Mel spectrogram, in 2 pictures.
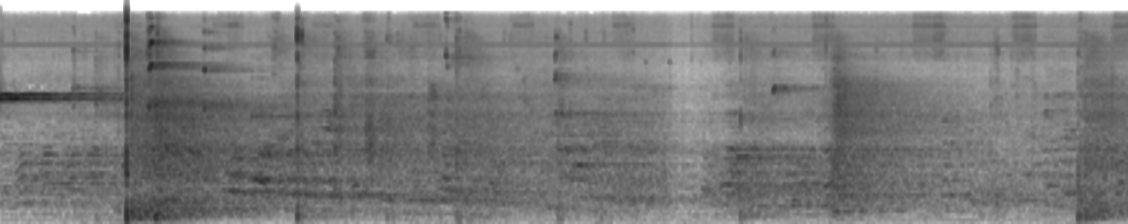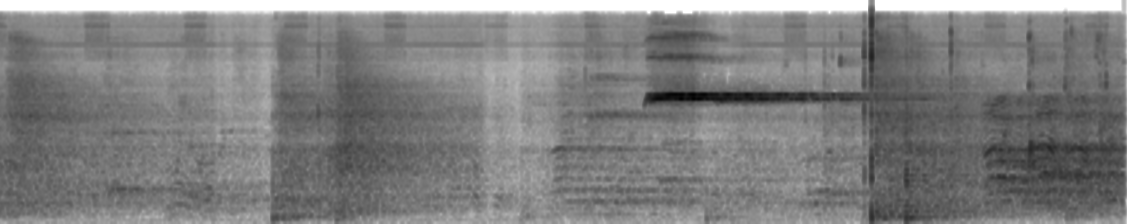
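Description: Sharp, echoing thuds of a futsal ball being kicked and hitting the floor, goal and walls, about half a dozen over the stretch, ringing in a large reverberant sports hall, with indistinct voices in between. A high, steady whistle sounds for about two seconds near the end and is among the loudest sounds.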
